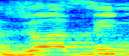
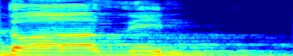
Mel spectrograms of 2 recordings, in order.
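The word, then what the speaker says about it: ضالين: আর যদি হাদিসে হয়, তাফসিরে হয়, ওহিতে না হয়, তাহলে আপনি দোয়াল্লিন পড়লেও সারবে, জোয়াল্লিন পড়লেও সারবে, কিন্তু কোরআনের উচ্চারণ জোয়াল্লিন নয়, দোয়াল্লিন।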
